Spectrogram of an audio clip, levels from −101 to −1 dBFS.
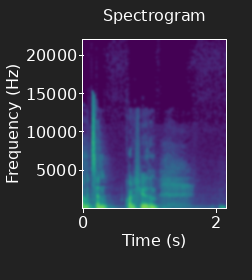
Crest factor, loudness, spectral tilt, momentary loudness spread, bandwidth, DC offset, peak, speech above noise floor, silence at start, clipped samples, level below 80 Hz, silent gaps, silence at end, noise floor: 20 dB; -28 LUFS; -6 dB/octave; 21 LU; 15.5 kHz; under 0.1%; -10 dBFS; 34 dB; 0 s; under 0.1%; -68 dBFS; none; 0 s; -61 dBFS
